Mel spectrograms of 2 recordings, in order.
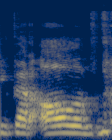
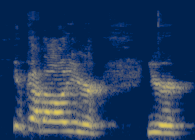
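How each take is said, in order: First: Said in the usual way. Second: Repeats it with a laugh, higher. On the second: Real, not acted. Coaching her audience, laughs mid-phrase. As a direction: let a laugh break in.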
